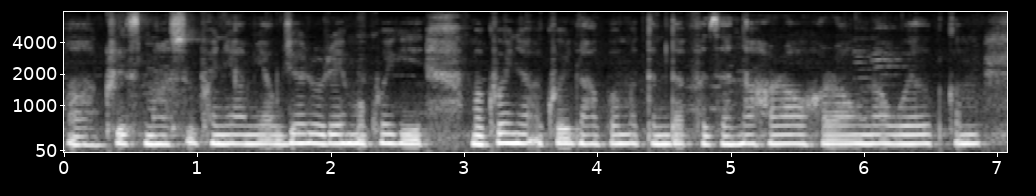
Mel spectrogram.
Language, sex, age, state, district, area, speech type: Manipuri, female, 30-45, Manipur, Bishnupur, rural, spontaneous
